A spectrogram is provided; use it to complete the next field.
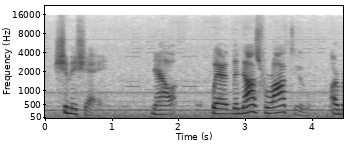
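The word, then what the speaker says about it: Tzimisce: today are known as Clan zamizi or as it is apparently more appropriately pronounced shimichay now where the Nosferatu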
